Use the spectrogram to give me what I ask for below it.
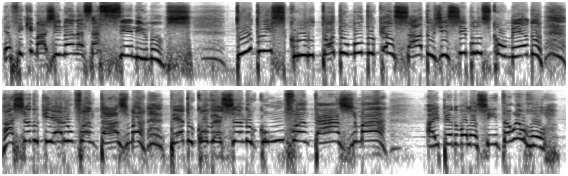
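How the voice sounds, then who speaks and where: A man with a Brazilian Portuguese accent, a pastor preaching a fervent Pentecostal sermon in a church, often shouting and chanting his phrases. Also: very high voice, moderate pace, faint music behind.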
